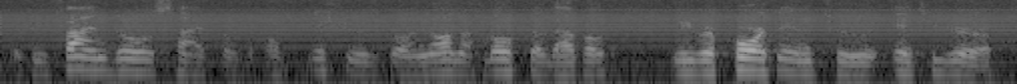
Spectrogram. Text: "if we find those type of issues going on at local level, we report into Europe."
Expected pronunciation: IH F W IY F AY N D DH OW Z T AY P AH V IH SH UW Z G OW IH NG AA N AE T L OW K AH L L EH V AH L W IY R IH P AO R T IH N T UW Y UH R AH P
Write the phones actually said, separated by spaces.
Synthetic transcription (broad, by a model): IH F W IY F AY N DH OW Z T AY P AH V IH SH UW Z G OW IH NG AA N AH T L OW K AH L L EH V AH L W IY R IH P AO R T IH N T UW Y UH R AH P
